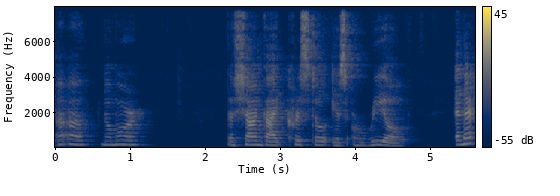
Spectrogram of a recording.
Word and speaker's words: shungite: The Shangite crystal is real. And that crystal name is spelled S H U N G I T E.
